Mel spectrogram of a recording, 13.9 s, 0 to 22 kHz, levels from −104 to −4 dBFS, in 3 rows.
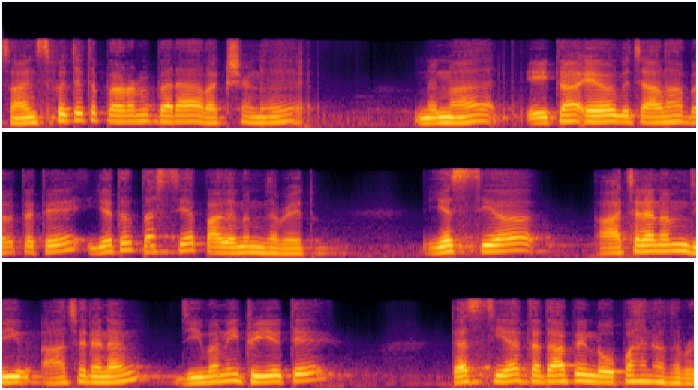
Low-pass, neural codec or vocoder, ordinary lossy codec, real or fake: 7.2 kHz; codec, 16 kHz, 0.5 kbps, X-Codec, HuBERT features, trained on balanced general audio; none; fake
